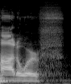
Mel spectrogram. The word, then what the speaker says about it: Pottorff: You you actually nail the pronunciation of podorf better than a lot of people do actually.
